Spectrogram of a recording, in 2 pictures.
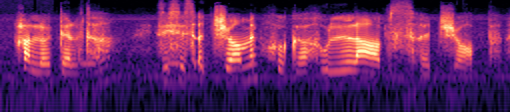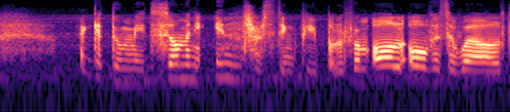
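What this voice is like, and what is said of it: Put-on German accent. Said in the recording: “drop the German accent”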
